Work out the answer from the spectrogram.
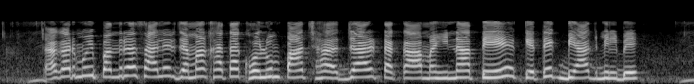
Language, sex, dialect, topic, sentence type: Magahi, female, Northeastern/Surjapuri, banking, question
